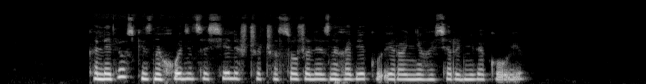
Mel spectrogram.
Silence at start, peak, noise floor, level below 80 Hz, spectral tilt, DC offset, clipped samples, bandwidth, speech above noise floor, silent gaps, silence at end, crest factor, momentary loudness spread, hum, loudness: 0.95 s; -2 dBFS; -70 dBFS; -54 dBFS; -5.5 dB/octave; under 0.1%; under 0.1%; 10.5 kHz; 54 dB; none; 1.2 s; 16 dB; 8 LU; none; -17 LUFS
